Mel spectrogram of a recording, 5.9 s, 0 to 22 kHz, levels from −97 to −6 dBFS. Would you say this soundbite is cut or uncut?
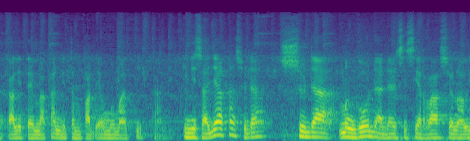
uncut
